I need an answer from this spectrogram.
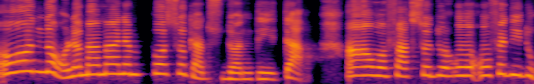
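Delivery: excessively gentle, syrupy, overly sweet, high coaxing voice. A parent demonstrating an excessively gentle way to correct a child, overly sweet soft voice. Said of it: "l'espèce de douceur excessive".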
